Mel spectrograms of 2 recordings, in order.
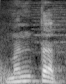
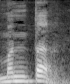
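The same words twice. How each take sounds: No difference in how they are said.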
